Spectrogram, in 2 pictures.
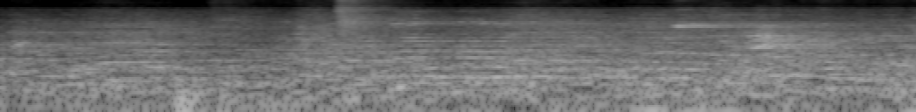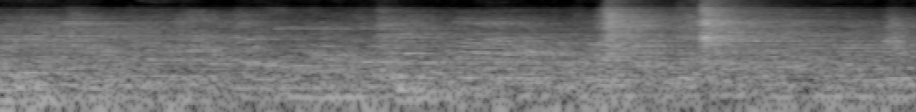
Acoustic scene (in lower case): crowded indoor space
